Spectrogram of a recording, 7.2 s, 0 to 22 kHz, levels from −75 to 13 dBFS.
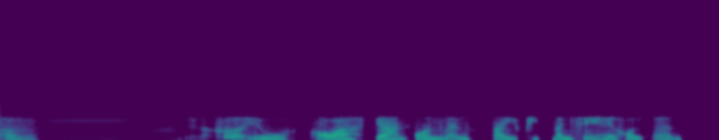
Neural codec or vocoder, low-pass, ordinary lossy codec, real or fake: codec, 16 kHz, about 1 kbps, DyCAST, with the encoder's durations; 3.6 kHz; none; fake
